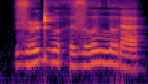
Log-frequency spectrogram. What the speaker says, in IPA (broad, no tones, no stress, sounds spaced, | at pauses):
z ə˞ ɖʱ ɤ h ə z ɤ lː ɤ ɾ a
